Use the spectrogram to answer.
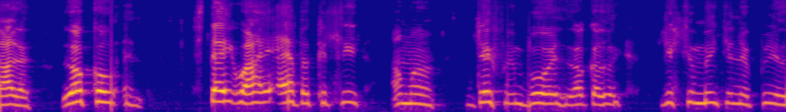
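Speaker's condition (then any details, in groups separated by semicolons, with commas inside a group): Cerebral palsy; affects legs, hands and speech; speech impairment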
